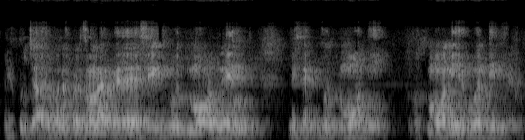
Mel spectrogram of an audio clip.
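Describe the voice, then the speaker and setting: A man's voice: medium pitch, little pitch movement, fast talker, dark tone. A man teaching a class on basic greetings, explaining patiently, stretching out the key words and asking "ok?" to check that the students follow. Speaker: English teacher. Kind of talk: classroom lesson explaining English greetings in Spanish. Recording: echoey room, voice from a distance, dull sound.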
